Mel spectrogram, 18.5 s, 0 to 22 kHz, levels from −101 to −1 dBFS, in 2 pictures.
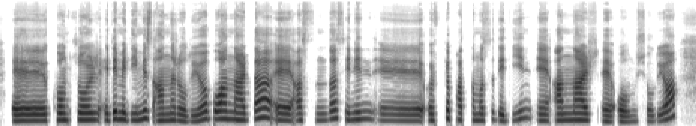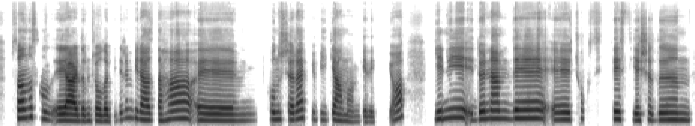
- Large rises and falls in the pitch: No, average, 3.4 semitones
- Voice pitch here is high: Yes, high, 210 Hz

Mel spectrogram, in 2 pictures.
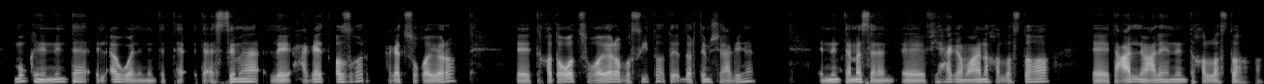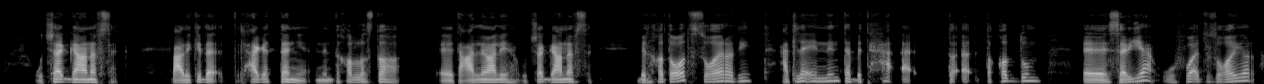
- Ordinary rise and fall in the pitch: Yes, average, 3.5 semitones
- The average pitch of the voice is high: No, low, 110 Hz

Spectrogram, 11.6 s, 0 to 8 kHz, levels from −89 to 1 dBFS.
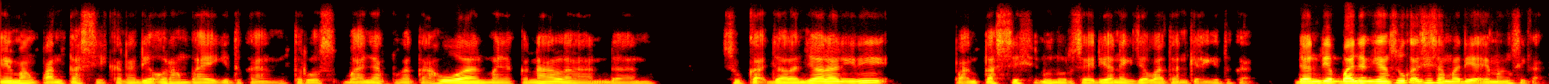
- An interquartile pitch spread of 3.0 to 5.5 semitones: Yes, average, 3.5 semitones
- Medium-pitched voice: No, low, 110 Hz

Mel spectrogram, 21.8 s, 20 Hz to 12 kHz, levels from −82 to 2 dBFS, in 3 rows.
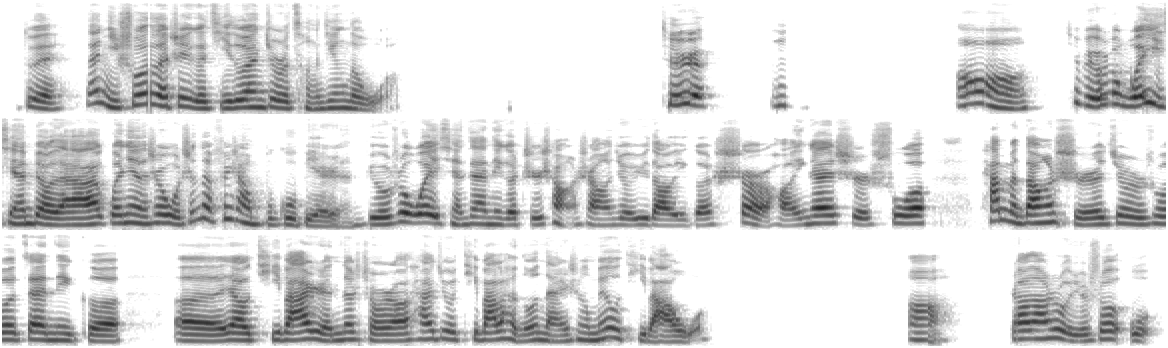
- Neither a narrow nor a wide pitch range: Yes, average, 4.2 semitones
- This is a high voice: Yes, high, 220 Hz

